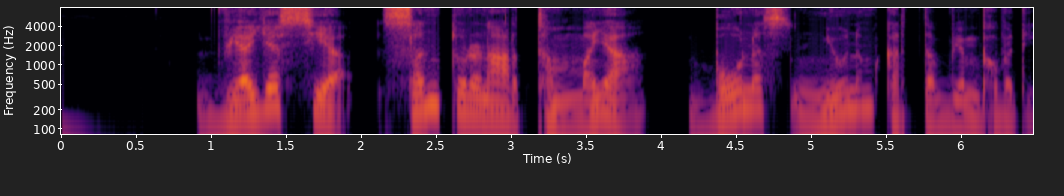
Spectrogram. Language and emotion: Sanskrit, sad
